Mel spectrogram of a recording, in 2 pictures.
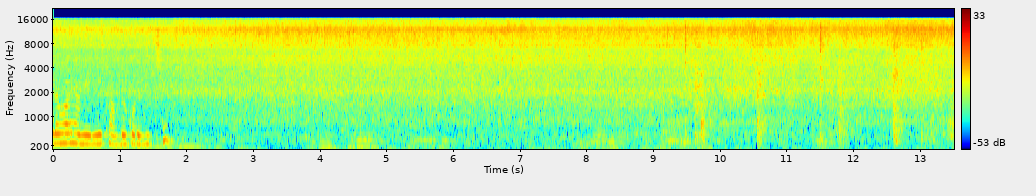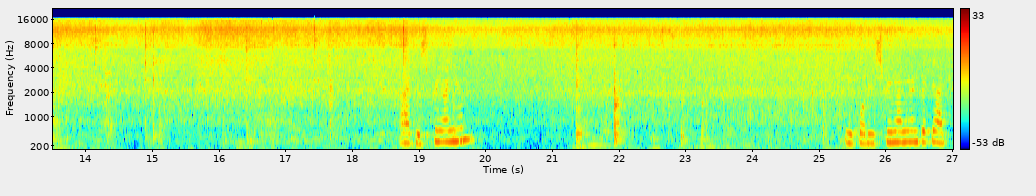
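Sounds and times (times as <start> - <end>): vegetables sizzling in a wok: 0.0 - 27.0
metal spatula clacking on pan: 12.6 - 15.2.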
